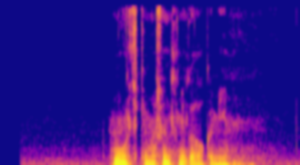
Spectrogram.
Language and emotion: Russian, neutral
